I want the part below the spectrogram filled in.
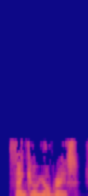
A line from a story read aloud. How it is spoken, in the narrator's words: murmured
